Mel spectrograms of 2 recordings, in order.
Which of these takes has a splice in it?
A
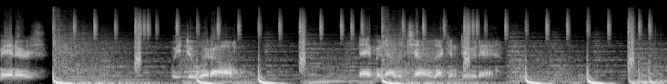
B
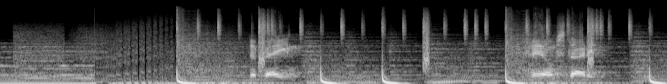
A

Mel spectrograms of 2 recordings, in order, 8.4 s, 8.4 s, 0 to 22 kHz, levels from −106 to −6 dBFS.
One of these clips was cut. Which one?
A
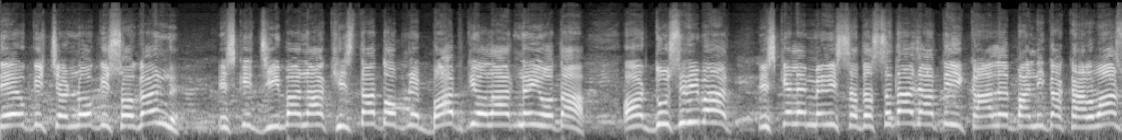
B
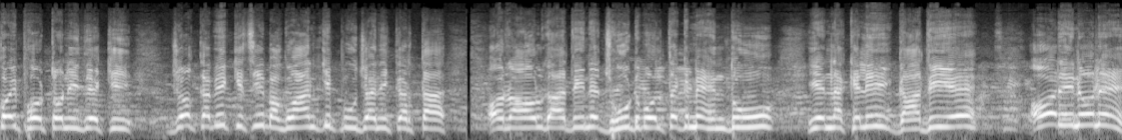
B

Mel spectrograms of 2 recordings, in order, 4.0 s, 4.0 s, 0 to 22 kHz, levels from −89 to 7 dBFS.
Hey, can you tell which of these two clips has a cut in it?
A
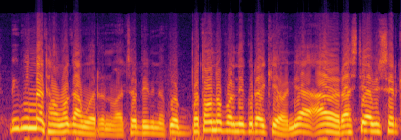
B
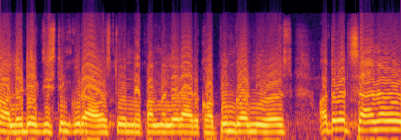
A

